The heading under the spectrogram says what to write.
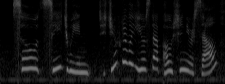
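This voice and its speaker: A woman's squeaky put-on character voice, extremely high in pitch, at a moderate pace, with clear background noise. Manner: surprised.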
